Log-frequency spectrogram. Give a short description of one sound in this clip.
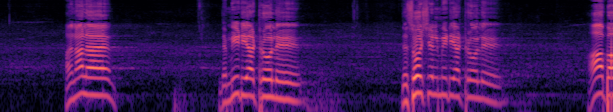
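A man speaks slowly and emphatically into a microphone over loudspeakers.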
